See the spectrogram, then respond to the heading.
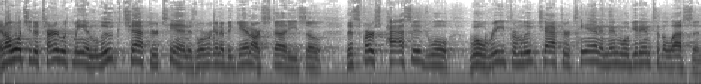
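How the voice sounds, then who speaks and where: A man with a high pitch speaks at a moderate pace. His pitch variation is ordinary, and there is noticeable background noise. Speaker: preacher. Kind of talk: sermon.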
